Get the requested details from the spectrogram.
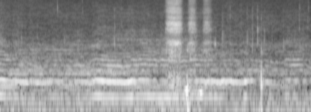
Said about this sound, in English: There's quite literally a honeybee. Hello, sweetheart. I think you can probably hear it.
